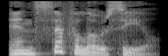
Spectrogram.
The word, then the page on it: encephalocele: British English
